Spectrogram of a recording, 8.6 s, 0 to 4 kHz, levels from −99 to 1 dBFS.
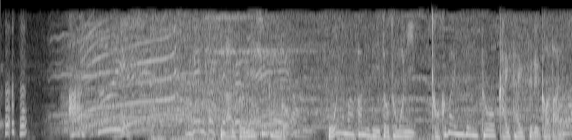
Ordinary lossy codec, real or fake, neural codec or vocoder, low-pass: AAC, 16 kbps; real; none; 3.6 kHz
